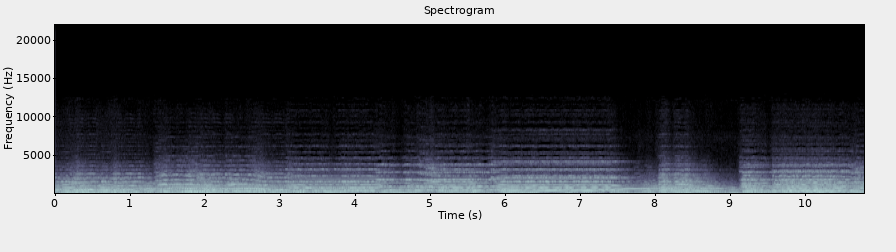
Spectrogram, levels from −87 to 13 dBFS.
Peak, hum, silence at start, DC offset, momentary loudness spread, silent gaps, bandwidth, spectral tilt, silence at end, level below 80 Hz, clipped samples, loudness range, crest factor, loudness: 0 dBFS; none; 0 s; under 0.1%; 5 LU; none; 6.6 kHz; -8 dB/octave; 0 s; -34 dBFS; under 0.1%; 1 LU; 16 dB; -16 LUFS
